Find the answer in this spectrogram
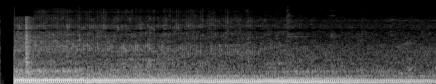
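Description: Drift car's engine idling steadily, a low, even running sound.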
